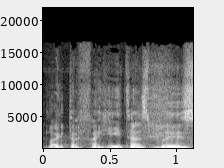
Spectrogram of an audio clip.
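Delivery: hammed-up Spanish accent on "fajitas", voice lifted on please; mock Spanish order. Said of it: "when you order, um, in Spanish".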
